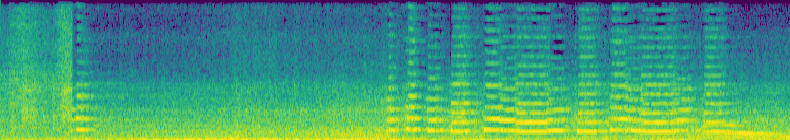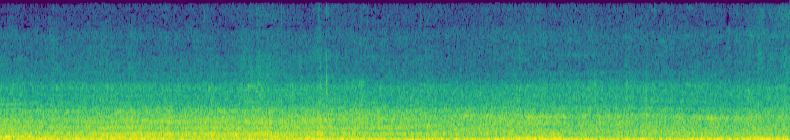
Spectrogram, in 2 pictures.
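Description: A vehicle's musical horn plays a short stepped tune of quick notes for about a second and a half, ending on a falling note, over steady road and traffic rumble.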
